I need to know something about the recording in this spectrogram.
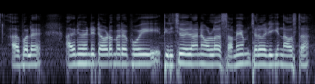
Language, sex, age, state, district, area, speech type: Malayalam, male, 45-60, Kerala, Alappuzha, rural, spontaneous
